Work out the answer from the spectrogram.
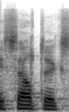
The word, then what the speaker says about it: Celtics: the Boston Celtics yeah they do say Celtics it's I I hear it's the only place in the world where that word is pronounced with a soft C instead of Celtic so so Lewis says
